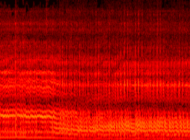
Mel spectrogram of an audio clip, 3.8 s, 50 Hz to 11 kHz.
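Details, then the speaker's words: Kyosho KE25 Big Block nitro engine, pinch test after leaning low-speed needle slightly: high buzzy idle climbs in pitch when fuel line pinched and stays up; low-speed needle still a little too rich. "Alright, I didn't want to kill it this time, but I can tell it's still a little too rich because it wanted to rev up a little higher like that."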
